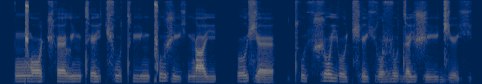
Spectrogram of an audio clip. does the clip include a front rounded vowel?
no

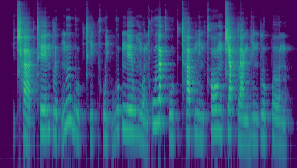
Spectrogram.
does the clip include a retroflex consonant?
no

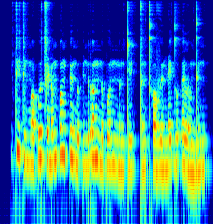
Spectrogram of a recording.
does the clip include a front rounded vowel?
yes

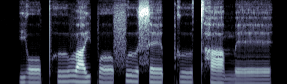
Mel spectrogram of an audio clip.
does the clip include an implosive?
no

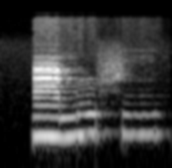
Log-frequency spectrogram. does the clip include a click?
no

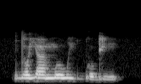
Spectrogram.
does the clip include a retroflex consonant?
no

